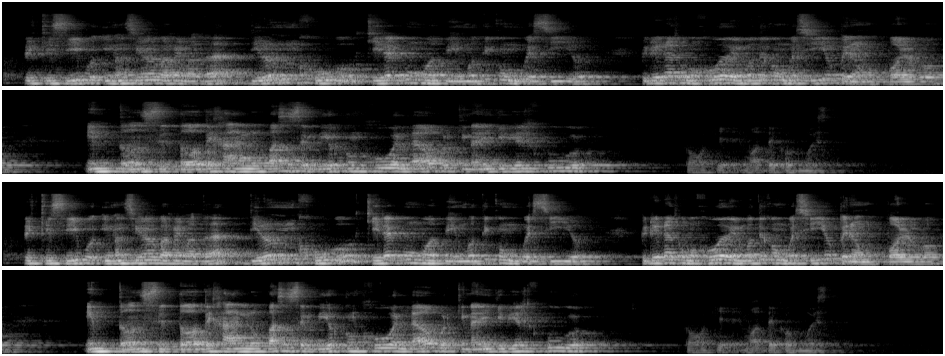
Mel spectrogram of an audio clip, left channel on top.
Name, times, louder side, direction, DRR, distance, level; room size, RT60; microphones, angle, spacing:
voice 1, 0.2-5.9 6.4-9.4 10.2-15.2, right 2 dB, 80° right, 2 dB, 0.6 m, -22 dB
voice 2, 6.7-7.0 16.2-17.6, equal, 10° right, 3 dB, 0.3 m, -39 dB
5.7 x 2.6 x 2.4 m, 1.3 s
head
